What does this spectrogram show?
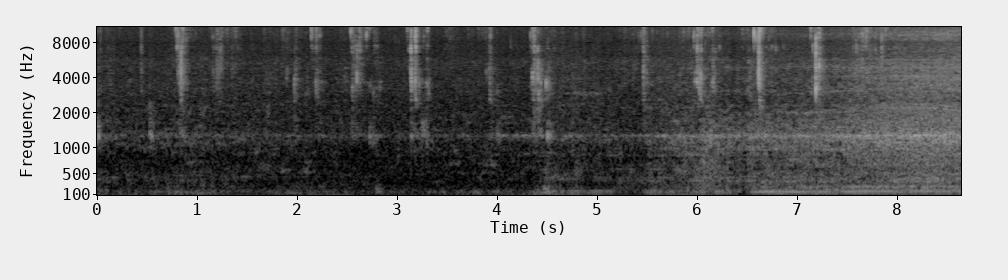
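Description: Wet chewing and lip-smacking of rice and egg curry eaten by hand, with sharp mouth clicks. About halfway through, a low droning hum swells in and becomes the loudest sound.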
